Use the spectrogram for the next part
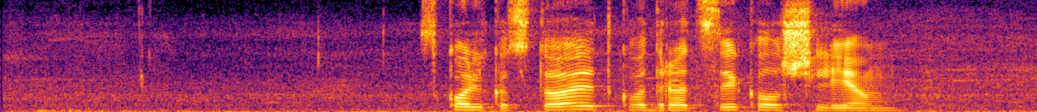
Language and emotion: Russian, neutral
